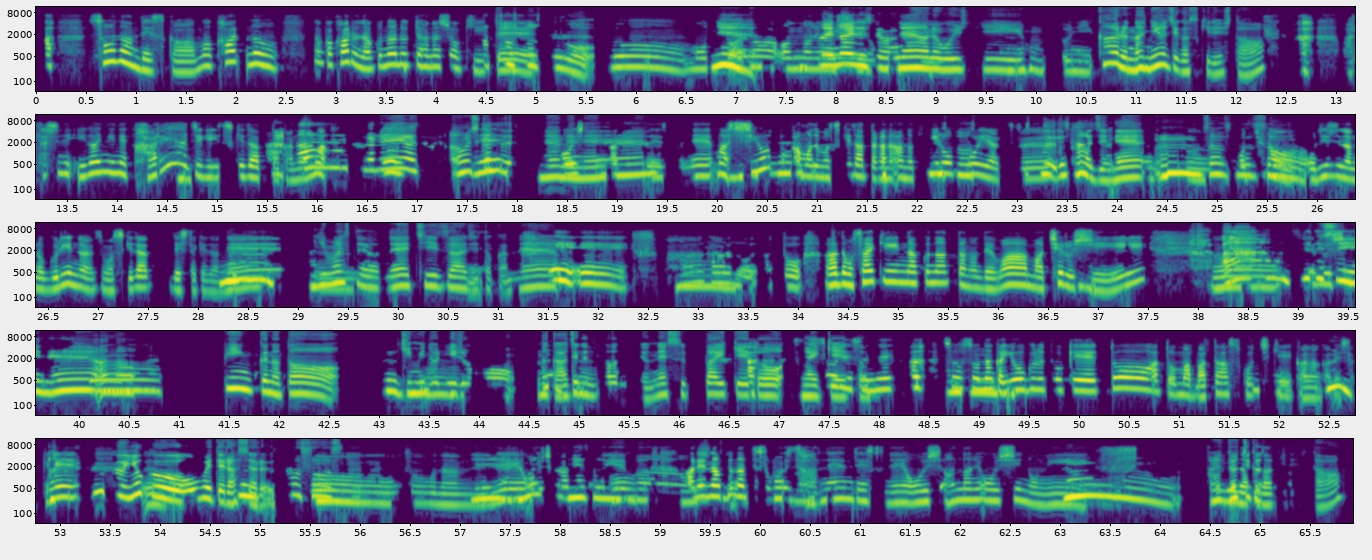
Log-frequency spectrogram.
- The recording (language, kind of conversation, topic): Japanese, unstructured, 昔食べた中で一番おいしかったおやつは何ですか？
- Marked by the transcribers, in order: distorted speech; tapping; unintelligible speech; other background noise; unintelligible speech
